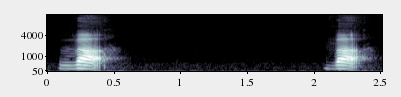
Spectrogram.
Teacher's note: when I say the sound V, my teeth touch my bottom lip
